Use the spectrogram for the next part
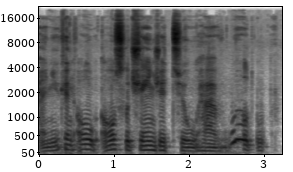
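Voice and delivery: voice breaking and cracking mid-phrase. Showing viewers a plugin's texture options, voice cracking on a word. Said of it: "that was a terrible voice break".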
